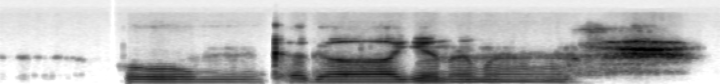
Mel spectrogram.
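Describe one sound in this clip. A man chants a long, steady tone, heard through an online call.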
